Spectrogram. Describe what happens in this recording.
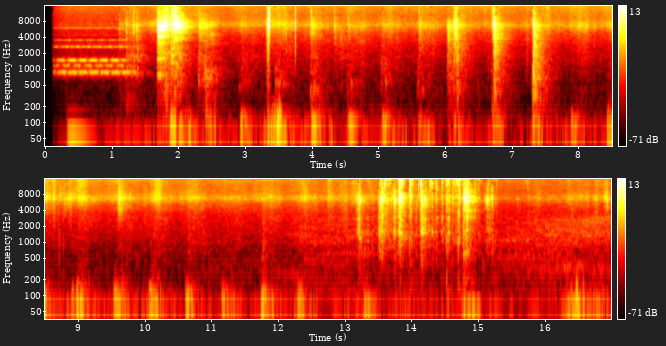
The doorbell rang,so I got up and walked to the front door. I checked if the door was unlocked by trying the key and then opened the door.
